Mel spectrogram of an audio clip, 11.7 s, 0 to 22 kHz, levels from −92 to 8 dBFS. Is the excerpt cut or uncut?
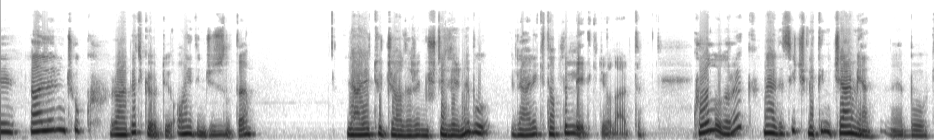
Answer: cut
